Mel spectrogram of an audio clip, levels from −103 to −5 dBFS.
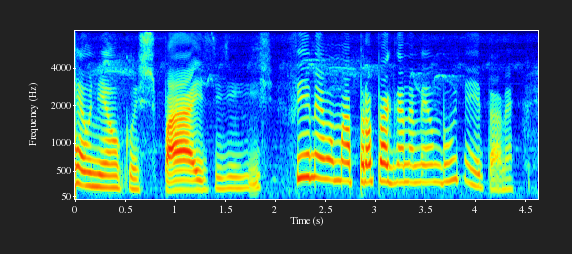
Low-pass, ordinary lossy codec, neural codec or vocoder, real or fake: none; none; none; real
